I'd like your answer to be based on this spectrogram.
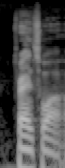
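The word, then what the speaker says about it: François: Francois, yeah.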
